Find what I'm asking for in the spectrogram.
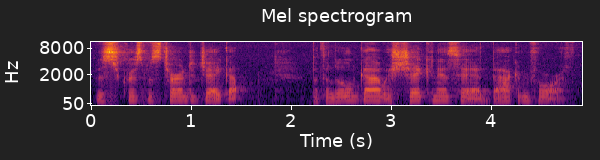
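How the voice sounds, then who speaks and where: A woman reading a storybook aloud in an expressive, lively way. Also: lowish voice, moderate pace, creaky.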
